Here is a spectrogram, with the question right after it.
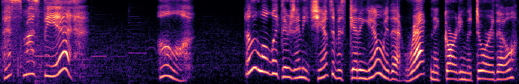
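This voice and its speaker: Squeaky, excitable tiny fairy girl. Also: moderate pace, soft background music. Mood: curious. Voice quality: squeaky, childlike. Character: tiny floating fairy companion girl, excitable, childlike, outspoken. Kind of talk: video game voice acting.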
